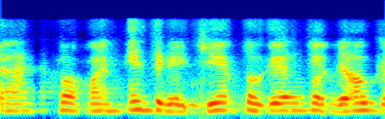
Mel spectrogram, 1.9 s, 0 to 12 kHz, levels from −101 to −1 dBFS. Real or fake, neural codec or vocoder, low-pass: fake; codec, 16 kHz, 1 kbps, FreqCodec, smaller model; 7.2 kHz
